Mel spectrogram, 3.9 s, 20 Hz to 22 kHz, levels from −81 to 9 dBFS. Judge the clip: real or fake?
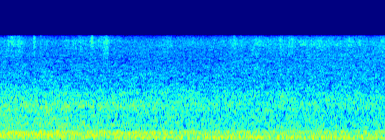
real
